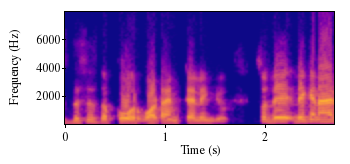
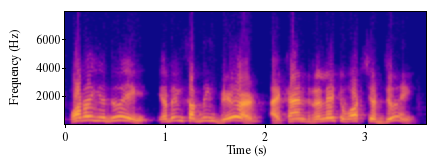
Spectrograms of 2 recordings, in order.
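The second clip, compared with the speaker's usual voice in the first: high, incredulous wife demanding answers; wife's exasperated voice; 6 semitones higher than usual. Retold or imitated. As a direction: play the baffled wife, pitched up. Wife confronts husband in story.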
